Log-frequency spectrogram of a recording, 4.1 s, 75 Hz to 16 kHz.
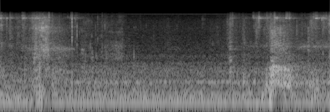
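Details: Beshert, a much-missed pet dog filmed in 2005, indoors during play as a person teases that they are coming to get it; two short high whimpering yelps stand out over steady room hum, with a voice talking between them.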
